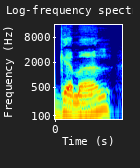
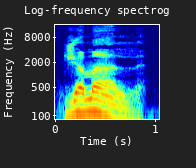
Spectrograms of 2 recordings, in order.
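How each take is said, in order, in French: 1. Le mot commence par un son G dur. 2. Le mot commence par un son J.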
